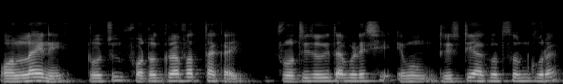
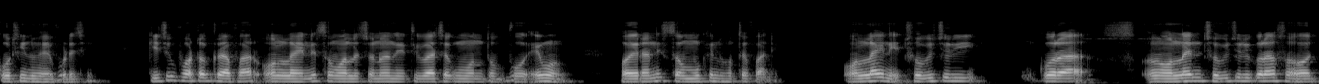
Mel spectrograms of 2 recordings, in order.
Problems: none marked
